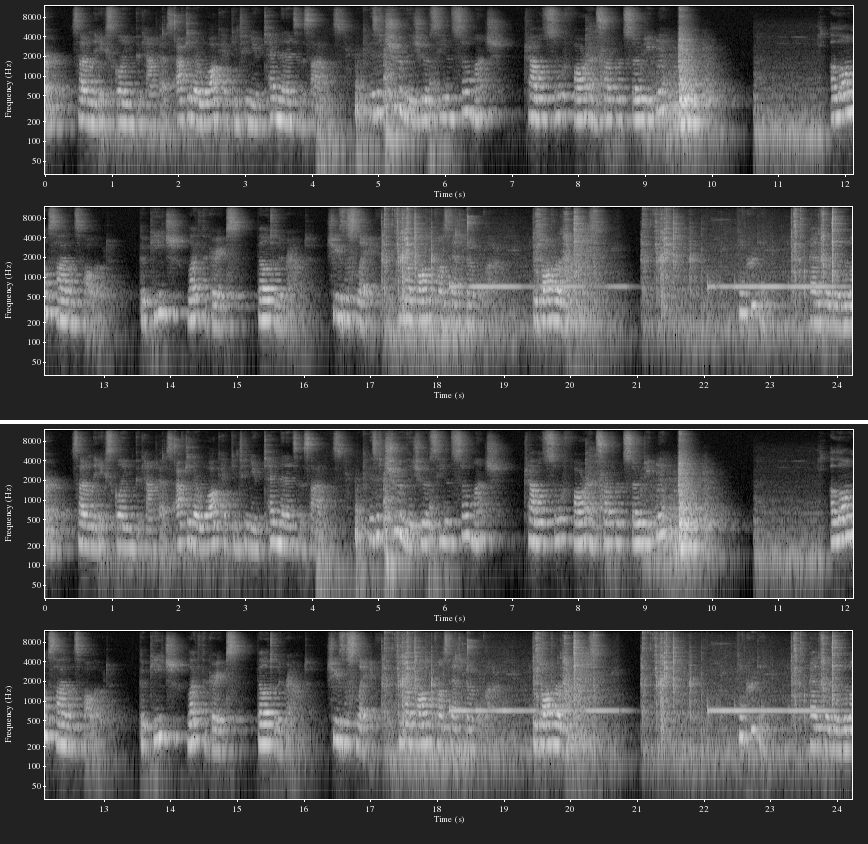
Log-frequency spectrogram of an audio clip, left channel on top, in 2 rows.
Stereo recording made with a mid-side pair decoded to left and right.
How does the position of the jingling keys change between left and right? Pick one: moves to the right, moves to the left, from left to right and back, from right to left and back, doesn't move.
from left to right and back.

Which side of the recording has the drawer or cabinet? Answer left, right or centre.
right.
